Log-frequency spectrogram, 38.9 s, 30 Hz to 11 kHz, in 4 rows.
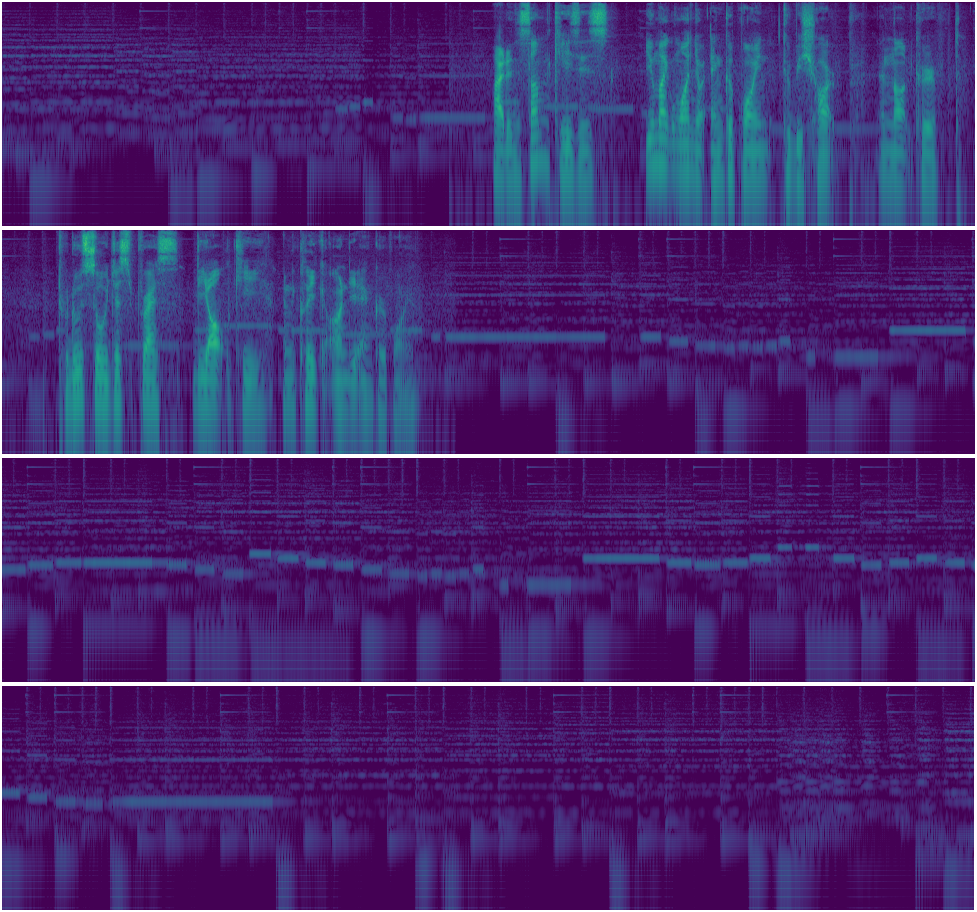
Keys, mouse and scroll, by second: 0.9 click, 4.5 alt+click, 6.5 click, 7.9 ctrl+alt+z, 9.2 ctrl+alt+z, 11.1 alt+click, 12.8 click, 14.2 ctrl+alt+z, 14.7-15.6 scroll down 1, 16.5-17.9 alt+scroll up 1, 19.8 alt+click, 22.2 click, 23.3 ctrl+alt+z, 25.5 alt+click, 29.4 alt+click, 33.0 click, 35.4 alt+click, 36.6 click.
